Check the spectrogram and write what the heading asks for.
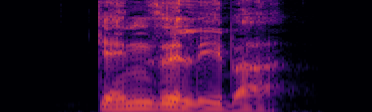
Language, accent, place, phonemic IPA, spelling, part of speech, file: German, Germany, Berlin, /ˈɡɛnzəˌleːbɐ/, Gänseleber, noun, De-Gänseleber.ogg
- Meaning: goose liver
